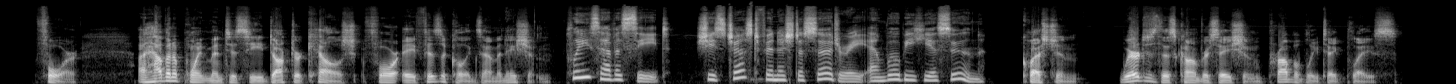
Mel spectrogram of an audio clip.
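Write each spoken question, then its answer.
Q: Where does this conversation probably take place?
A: At a doctor's office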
